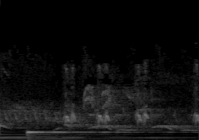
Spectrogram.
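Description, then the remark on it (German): Soft, repeated bird chirps and twitters rise above a steady background hum, with a brief louder knock near the start; the birdsong is gentle, with no voices. “Von allen Seiten hörst du Vogelgezwitscher”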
